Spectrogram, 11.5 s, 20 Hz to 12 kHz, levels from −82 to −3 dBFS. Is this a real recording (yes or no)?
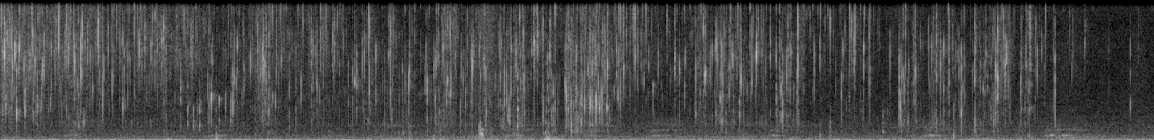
no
